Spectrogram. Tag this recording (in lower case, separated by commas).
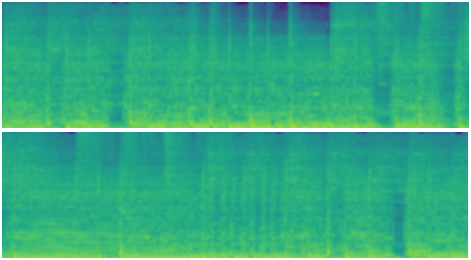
trance music, music, electronic music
